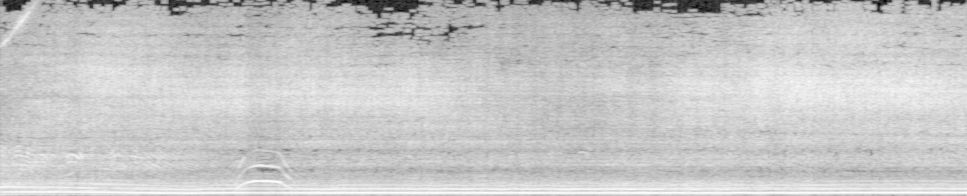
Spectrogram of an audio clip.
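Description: A diesel truck engine roars loudly at full throttle, its pitch dipping slightly then holding steady.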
